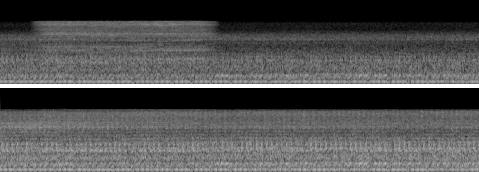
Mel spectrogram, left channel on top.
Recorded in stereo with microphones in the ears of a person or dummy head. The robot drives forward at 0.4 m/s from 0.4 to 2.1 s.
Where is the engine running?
75° right (ahead or behind), 1.5 m; by 4.8 s 65° right (ahead or behind), 1.6 m.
